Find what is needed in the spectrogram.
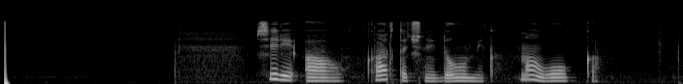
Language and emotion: Russian, sad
